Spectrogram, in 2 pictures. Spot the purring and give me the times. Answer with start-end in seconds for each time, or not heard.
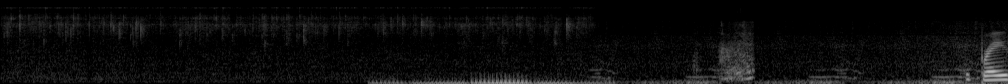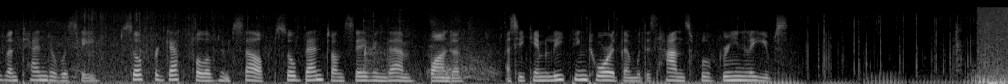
3.6-6.2, 16.4-20.1.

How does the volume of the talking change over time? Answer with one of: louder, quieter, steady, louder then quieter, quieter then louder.
steady.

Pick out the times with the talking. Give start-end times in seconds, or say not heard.
9.7-18.0.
